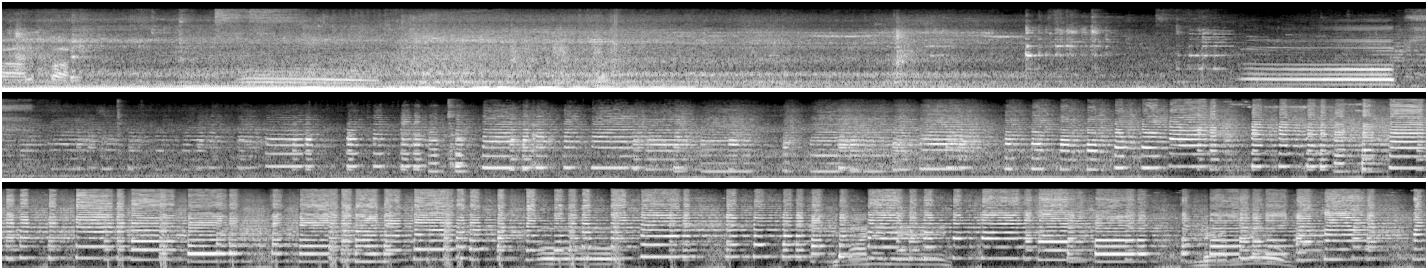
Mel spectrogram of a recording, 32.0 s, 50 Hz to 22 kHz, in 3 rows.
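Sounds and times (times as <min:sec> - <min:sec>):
heavy engine humming: 0:00.0 - 0:32.0
musical multi-tone vehicle horn: 0:10.4 - 0:32.0.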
